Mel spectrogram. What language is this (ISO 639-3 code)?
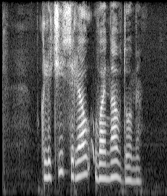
rus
